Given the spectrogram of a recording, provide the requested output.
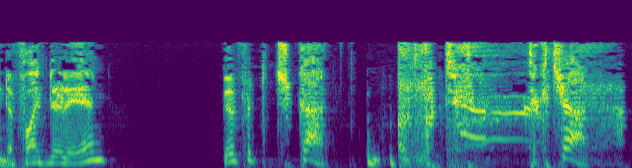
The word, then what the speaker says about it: Tkachuk: That shot that Tkachuk knocked in. – No, it's Tkachuk. – Tkachuk knocked in. – You just want to pronounce that T, don't you? – The shot that Tkachuk knocked in.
